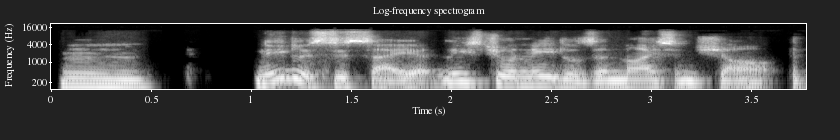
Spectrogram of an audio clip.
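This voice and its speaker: A man's voice: medium pitch, expressive, measured pace, vocal fry, mellow, slightly rough, full character voice. A man voicing a kind, caring porcupine doctor from a children's storybook, cheerful if a little weary. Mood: concerned.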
